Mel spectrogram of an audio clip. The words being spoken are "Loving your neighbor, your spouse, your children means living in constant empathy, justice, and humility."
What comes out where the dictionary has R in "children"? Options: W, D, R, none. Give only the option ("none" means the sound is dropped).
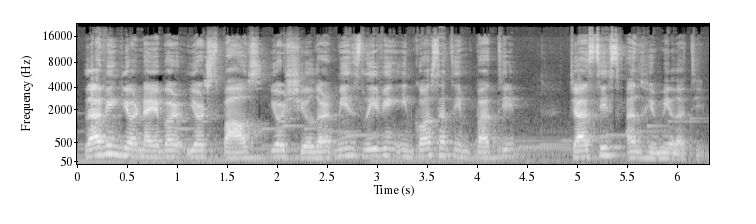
none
